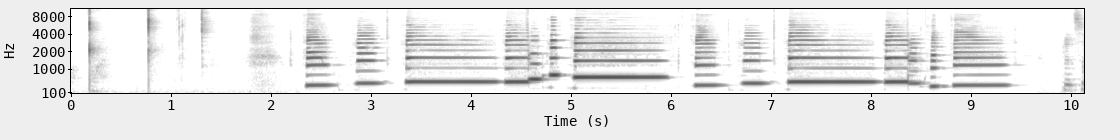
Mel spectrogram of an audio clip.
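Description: A few finger snaps counting in the beat, then a clarinet playing a slowed-down phrase of a heavy rock study in cut time. It mixes short detached notes with longer held notes, with a quick rising run about halfway through.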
